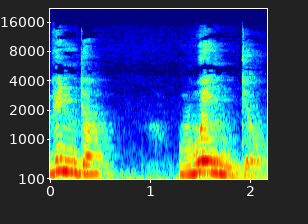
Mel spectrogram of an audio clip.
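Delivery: Window with round lips, no teeth on lip. Shown as a demonstration. Teacher repeating the rounded-lip W in Window. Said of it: "With lip, okay?".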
